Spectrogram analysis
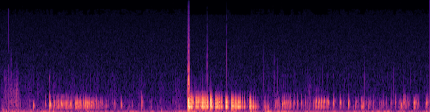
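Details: Loud bowel sounds (borborygmi): low gurgling and rumbling from the belly with scattered pops and one louder surge, recorded after eating a home-cooked meal the person suspects was undercooked.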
